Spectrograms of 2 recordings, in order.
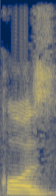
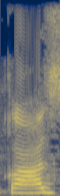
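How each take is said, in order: First: The vowel is a rounded 'aw' sound. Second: The vowel is an open 'aa' sound. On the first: "ए यू को ओ पढ़ते हैं" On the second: "काज या कॉज दोनों तरीके से आप इसे पढ़ सकते हैं"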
